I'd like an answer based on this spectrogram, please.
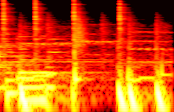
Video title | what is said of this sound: Portable Vocal Booth - unboxing | bunyi macam besi. Bunyi macam besi.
